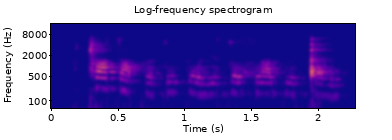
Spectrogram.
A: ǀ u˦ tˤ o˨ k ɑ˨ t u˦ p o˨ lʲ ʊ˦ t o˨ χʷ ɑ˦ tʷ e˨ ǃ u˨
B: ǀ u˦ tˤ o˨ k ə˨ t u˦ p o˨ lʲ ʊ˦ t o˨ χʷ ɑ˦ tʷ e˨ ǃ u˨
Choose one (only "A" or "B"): B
